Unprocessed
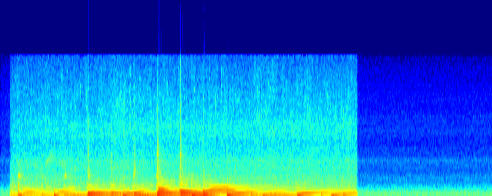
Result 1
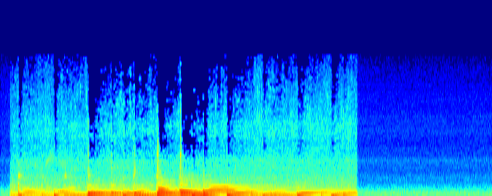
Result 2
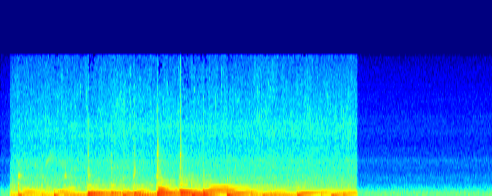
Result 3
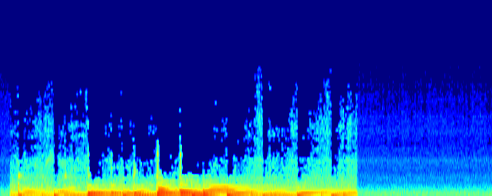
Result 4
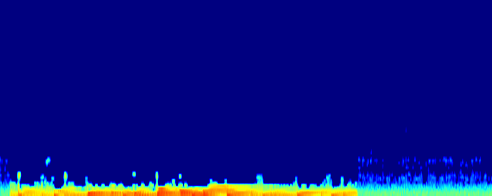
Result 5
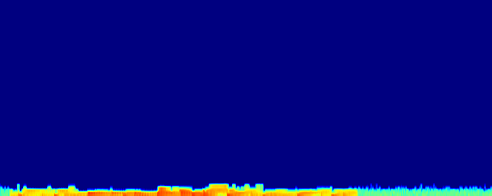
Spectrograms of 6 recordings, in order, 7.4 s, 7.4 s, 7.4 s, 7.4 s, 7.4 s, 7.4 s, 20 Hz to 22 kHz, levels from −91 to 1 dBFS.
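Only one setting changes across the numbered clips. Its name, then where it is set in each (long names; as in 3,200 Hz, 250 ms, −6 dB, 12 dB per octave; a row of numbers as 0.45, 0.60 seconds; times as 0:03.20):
gate on every frequency bin, under each frame's peak: −45, −60, −35, −20, −10 decibels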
